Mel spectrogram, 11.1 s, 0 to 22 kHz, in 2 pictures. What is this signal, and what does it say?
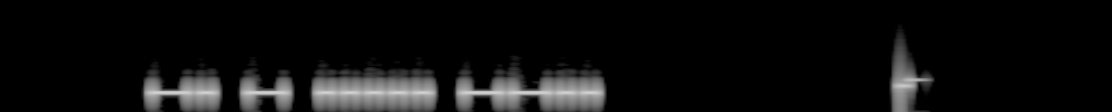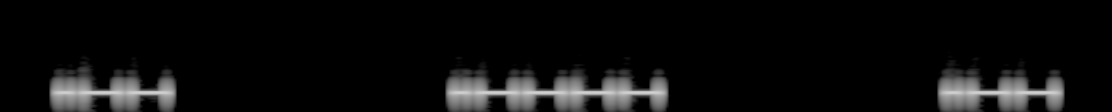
Morse code, heard as a keyed tone, about 21 wpm, spaced as for 10 wpm, 700 Hz. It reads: NT5Z W1W
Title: USA Call Signs - 4 Characters - 8x Character Spacing - 20wpm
